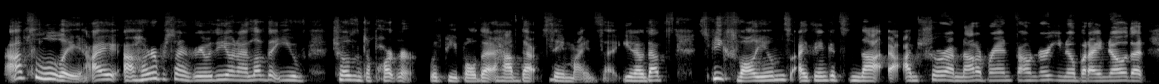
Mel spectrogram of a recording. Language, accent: English, American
